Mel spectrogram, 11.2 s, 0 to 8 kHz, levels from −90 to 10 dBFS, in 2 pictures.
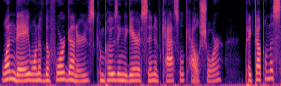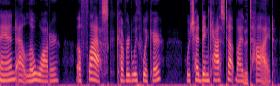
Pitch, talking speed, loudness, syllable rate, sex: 210 Hz, 180 wpm, -18 LUFS, 4.8 syllables/s, female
